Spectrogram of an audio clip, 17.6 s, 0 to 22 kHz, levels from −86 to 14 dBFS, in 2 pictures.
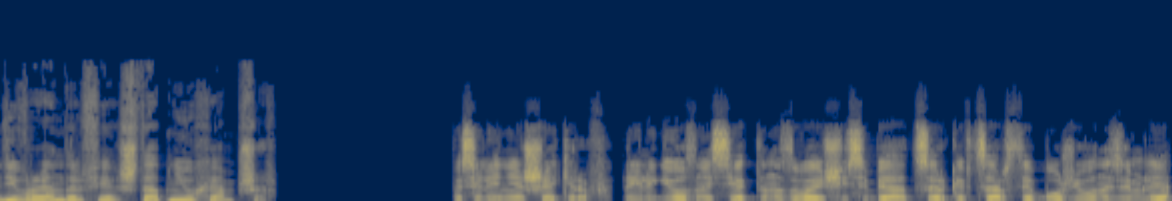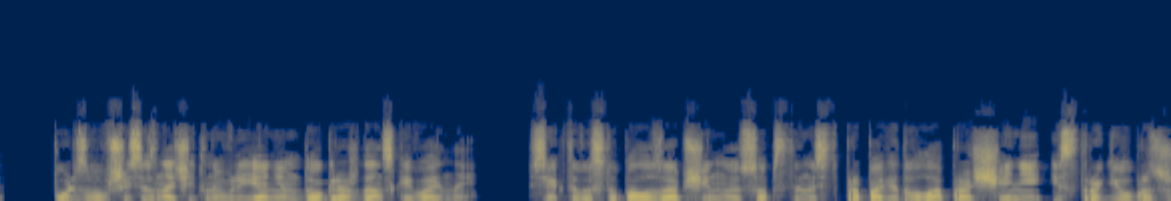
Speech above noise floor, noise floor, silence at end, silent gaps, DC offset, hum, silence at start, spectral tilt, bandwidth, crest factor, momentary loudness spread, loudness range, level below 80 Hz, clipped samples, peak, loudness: over 73 dB; under -90 dBFS; 0 s; 2.07-3.39 s, 4.60-4.65 s, 8.82-9.18 s, 12.38-12.73 s; under 0.1%; none; 0 s; -2 dB/octave; 13 kHz; 18 dB; 9 LU; 4 LU; -66 dBFS; under 0.1%; 0 dBFS; -17 LUFS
